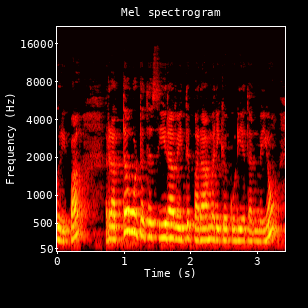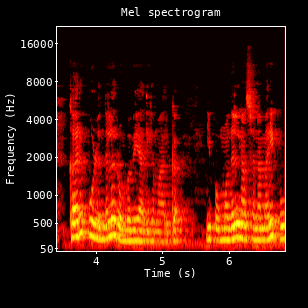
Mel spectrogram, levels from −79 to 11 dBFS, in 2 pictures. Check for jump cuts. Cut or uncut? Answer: uncut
